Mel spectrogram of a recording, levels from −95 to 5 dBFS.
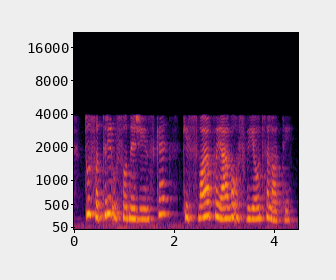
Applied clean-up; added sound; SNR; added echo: none; none; none; none.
